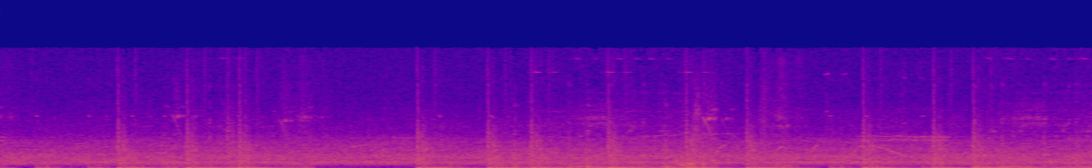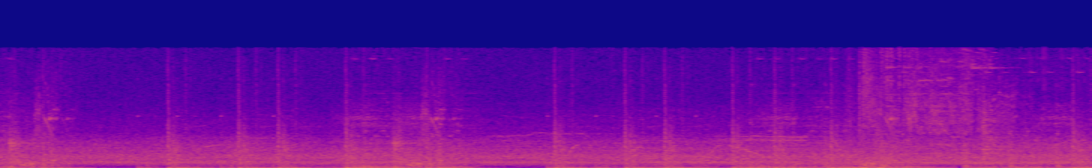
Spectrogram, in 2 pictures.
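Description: Heavy metal punches clang and thud.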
